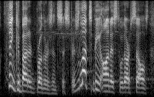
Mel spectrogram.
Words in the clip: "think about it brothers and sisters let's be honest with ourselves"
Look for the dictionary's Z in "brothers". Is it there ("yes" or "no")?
yes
